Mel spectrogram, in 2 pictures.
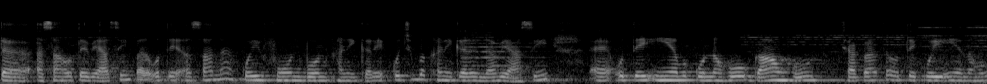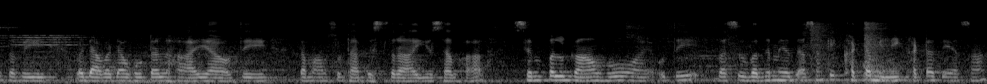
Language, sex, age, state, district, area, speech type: Sindhi, female, 60+, Delhi, South Delhi, urban, spontaneous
